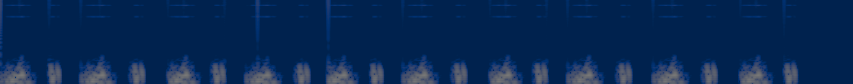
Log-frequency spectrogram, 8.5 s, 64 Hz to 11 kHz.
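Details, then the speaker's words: Simulated mitral stenosis at about 74 beats a minute: loud first sound, then a low rumbling presystolic accentuation rising into the first sound, with an opening snap added and the early diastolic murmur removed, leaving only the presystolic portion. "now a pre systolic accentuation is added followed by an addition of an opening snap now the early portion of the diastolic murmur will be eliminated leaving only the pre systolic portion"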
